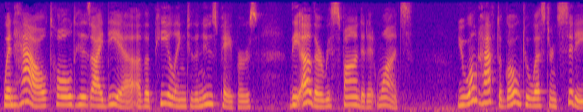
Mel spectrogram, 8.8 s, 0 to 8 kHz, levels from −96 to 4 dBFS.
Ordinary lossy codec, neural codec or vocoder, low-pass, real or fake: MP3, 48 kbps; vocoder, 44.1 kHz, 128 mel bands every 256 samples, BigVGAN v2; 7.2 kHz; fake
